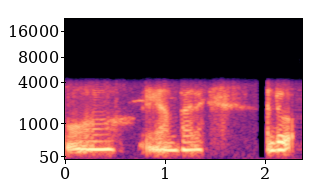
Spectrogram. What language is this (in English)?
Manipuri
